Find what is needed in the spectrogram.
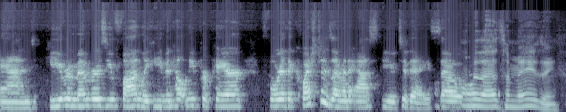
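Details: Adult woman speaking; unaffected speaker.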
